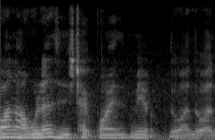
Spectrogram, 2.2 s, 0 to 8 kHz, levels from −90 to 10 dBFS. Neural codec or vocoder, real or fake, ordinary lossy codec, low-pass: none; real; none; none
